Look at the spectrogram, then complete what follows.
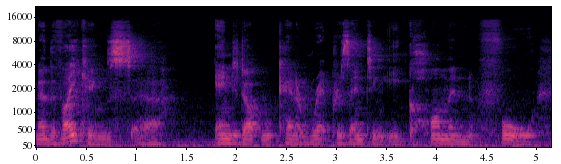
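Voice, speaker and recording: A somewhat breathy man speaks at a fairly slow pace, with audible room echo. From Scotland. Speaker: history commentator. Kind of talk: casual explainer monologue. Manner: hesitant, many fillers.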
